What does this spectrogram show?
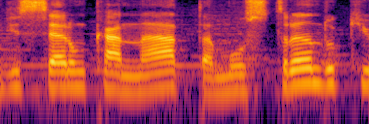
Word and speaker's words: Kanata: É uma palavra iroquesa, originalmente escrita e pronunciada como Kanata.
